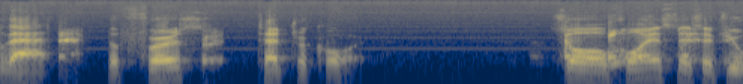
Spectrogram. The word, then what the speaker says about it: tetrachord: Is there something as a treacherous, how do you say it? Tetrachord? A tetrachord, yes, tetrachord.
